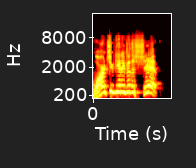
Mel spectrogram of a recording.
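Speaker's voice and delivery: very high, loud, teeth-gritted, clenched-jaw anger. Recounting how Viri suddenly turned on Yara, imitating Viri's clenched jaw. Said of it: "this like clenched jaw".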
